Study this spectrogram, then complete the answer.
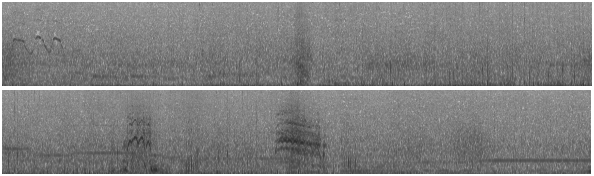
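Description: Roach, a horse in a video game, neighing in a couple of short whinnies over soft hoofbeats and a steady rain-like hiss, fairly faint, with no talking.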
